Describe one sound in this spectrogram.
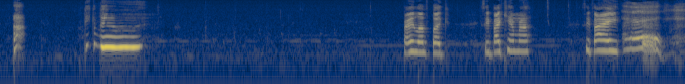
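A baby squeals and babbles happily close by.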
